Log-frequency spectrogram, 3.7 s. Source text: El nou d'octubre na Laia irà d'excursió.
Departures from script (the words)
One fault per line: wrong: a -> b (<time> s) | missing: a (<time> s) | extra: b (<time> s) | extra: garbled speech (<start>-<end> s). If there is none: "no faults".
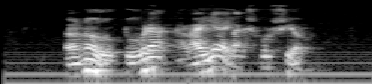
missing: irà (2.2 s)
